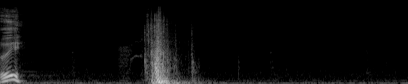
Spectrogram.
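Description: A single loud thump about one and a half seconds in, short and sudden.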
